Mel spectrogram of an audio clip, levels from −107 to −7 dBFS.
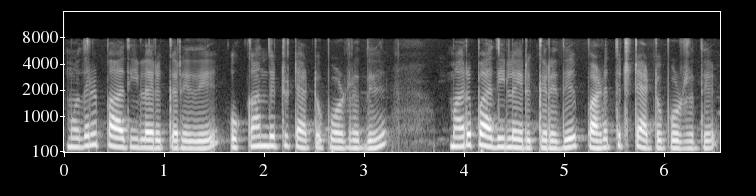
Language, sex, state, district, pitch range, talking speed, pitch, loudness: Tamil, female, Tamil Nadu, Nilgiris, 195-240 Hz, 100 wpm, 210 Hz, -16 LUFS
